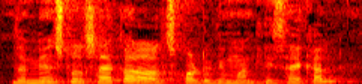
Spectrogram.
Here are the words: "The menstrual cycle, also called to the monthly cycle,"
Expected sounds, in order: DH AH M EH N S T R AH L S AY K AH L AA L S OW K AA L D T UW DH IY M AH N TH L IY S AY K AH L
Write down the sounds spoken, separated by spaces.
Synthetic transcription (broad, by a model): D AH M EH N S T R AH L S AY K AH L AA L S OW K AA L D T UW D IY M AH N T L IY S AY K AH L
